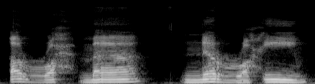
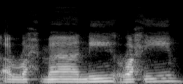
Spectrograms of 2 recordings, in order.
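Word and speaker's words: الرحمن الرحيم: Once again, Rahman and Rahim is wrong. Ar-Rahmanir Rahim. Ar-Rahmanir Rahim. It's not Ar-Rahmani Rahim. That would be incorrect.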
